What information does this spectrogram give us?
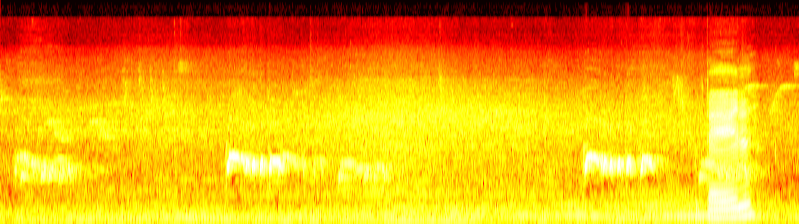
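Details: Local wild zebra doves in Tuban, East Java, dueling in song: several stuttering mid-pitched coo phrases spaced a few seconds apart, then a loud, harsh, harmonic-rich burst near the end over background hum.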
